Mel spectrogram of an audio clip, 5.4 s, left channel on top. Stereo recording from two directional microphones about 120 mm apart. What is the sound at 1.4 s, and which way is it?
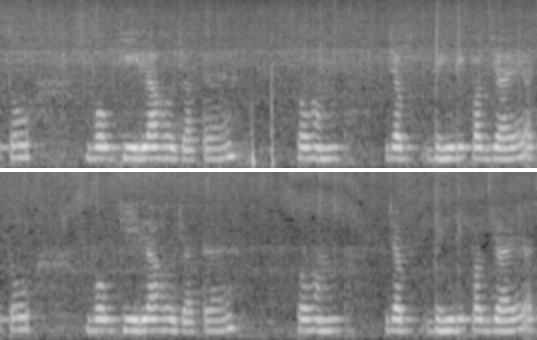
Frying, 15° right (ahead or behind).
